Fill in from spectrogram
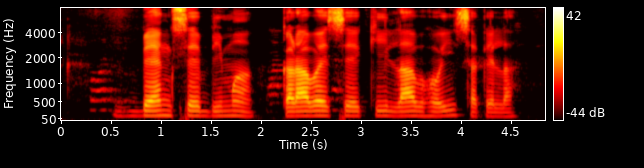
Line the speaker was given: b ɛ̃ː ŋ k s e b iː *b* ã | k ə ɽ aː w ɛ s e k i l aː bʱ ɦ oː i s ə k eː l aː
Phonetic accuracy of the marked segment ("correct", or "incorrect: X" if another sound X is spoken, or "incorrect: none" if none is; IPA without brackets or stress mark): incorrect: m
